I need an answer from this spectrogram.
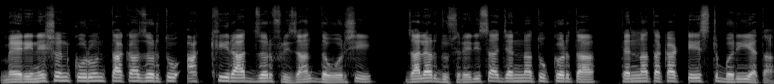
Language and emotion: Goan Konkani, neutral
